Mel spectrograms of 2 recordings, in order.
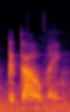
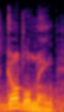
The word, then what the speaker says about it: Godalming: Godalming? No, silly Sadie, it's Godalming. Your manufacturer in Taiwan or wherever you were made clearly hasn't got to grips with the erratic pronunciation of some of our more eccentric place names.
